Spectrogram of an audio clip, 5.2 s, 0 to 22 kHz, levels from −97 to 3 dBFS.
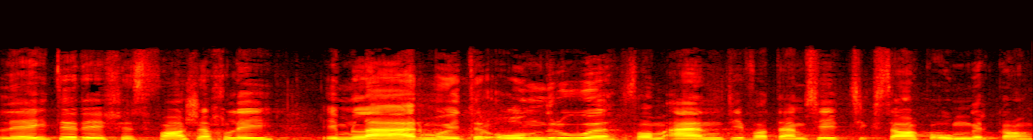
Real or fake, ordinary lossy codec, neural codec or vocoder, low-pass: real; MP3, 96 kbps; none; 14.4 kHz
